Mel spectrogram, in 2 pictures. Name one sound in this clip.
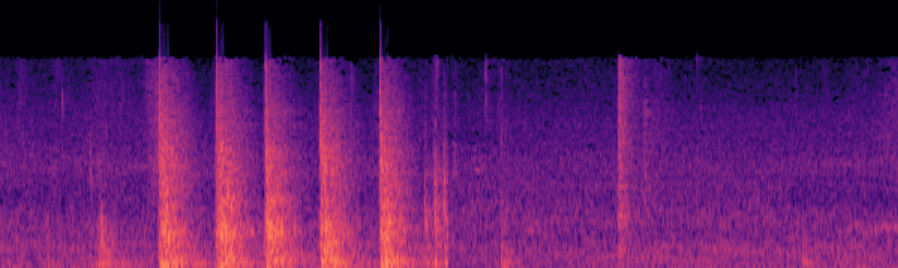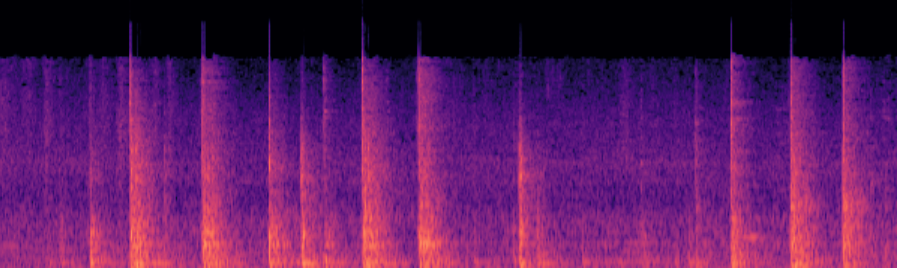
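A cleaver chops through meat onto a wooden block with sharp thuds.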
